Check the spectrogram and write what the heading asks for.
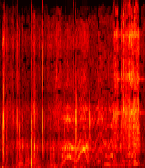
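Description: Excited voices calling out over the water, with two sharp clicks or knocks, the first at the very start and the second about half a second in.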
